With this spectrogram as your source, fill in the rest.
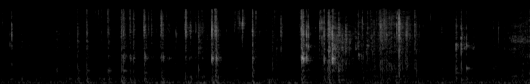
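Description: A blade scrapes flakes off the top of a solid green olive-oil soap bar held in the palm. The result is a quiet, irregular run of short, crisp scraping and crackling strokes, bright and dry with almost no low end.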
